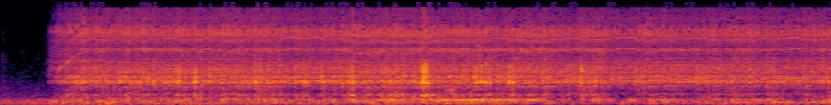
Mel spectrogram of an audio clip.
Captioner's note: chainsaw revs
